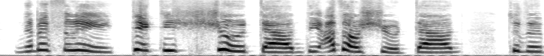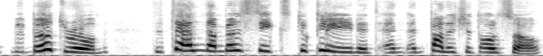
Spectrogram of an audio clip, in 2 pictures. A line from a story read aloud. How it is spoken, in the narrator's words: Jicky cried out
